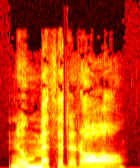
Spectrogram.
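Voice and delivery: usual speaking voice

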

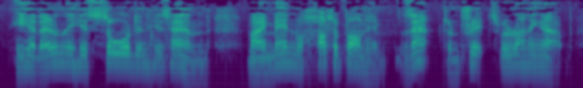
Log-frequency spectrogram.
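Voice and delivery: ordinary delivery

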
